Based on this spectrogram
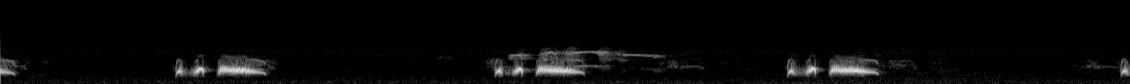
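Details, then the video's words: Spotted dove decoy bird, a fine singer: three cooing phrases spaced about three seconds apart, each two quick notes and then a longer mellow coo, with a faint higher twitter during the middle phrase. "Cu gáy mồi cây, hót hay 30 con có một"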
